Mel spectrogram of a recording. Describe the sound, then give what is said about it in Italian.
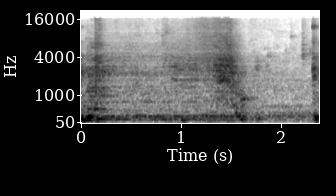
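A toilet's reduced-water flush, using less water, with a short burst of rushing, gurgling water that swells briefly and then trails off. No one speaks. “L'arcobaleno più grande fa il flash, appunto, manda giù l'acqua.”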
